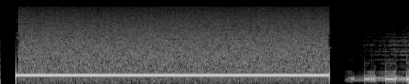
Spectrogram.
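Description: An outro transition sound effect: a single steady mid-pitched electronic tone over loud static hiss, like a broadcast test tone, that cuts off abruptly after about three seconds. After a short gap, electronic music starts near the end.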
